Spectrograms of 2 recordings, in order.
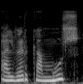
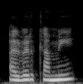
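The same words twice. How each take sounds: First: The name is pronounced the Spanish way. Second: The name is pronounced the French way. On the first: The speaker calls it wrong. "y no" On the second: The speaker calls it right. "bien pronunciado"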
